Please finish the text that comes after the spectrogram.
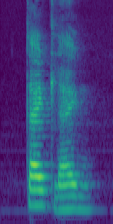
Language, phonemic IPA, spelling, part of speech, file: Dutch, /ˈtɛitlɛin/, tijdlijn, noun, Nl-tijdlijn.ogg
- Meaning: timeline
